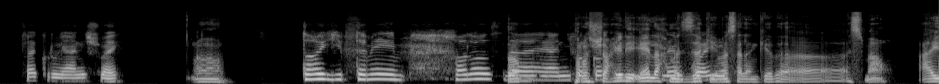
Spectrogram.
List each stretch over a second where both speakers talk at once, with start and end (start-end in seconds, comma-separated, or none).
5.7-7.3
